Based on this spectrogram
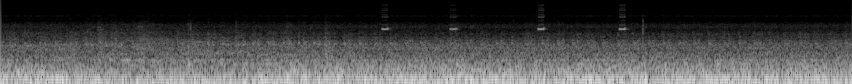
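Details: Komatsu diesel engine with low power, high vibration and white smoke: heavy rumble with a rough, uneven beat; engine knocking, cause unknown.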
